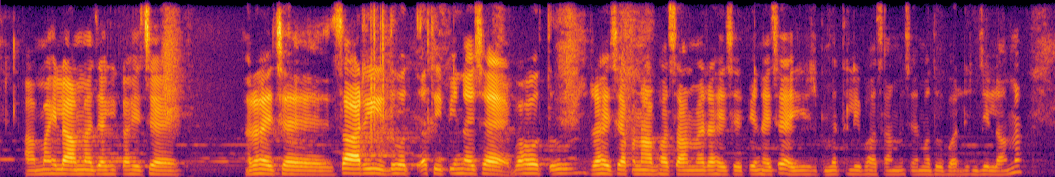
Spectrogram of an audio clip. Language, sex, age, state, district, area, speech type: Maithili, female, 45-60, Bihar, Begusarai, rural, spontaneous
